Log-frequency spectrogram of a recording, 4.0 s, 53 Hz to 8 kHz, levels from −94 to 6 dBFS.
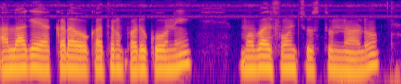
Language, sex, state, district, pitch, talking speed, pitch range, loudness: Telugu, male, Telangana, Adilabad, 135 Hz, 105 wpm, 130-140 Hz, -16 LUFS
